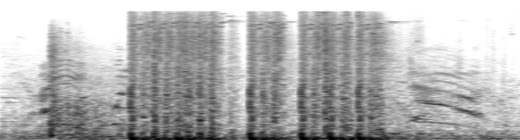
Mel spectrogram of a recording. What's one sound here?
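A gun fires rapid bursts of loud shots.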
